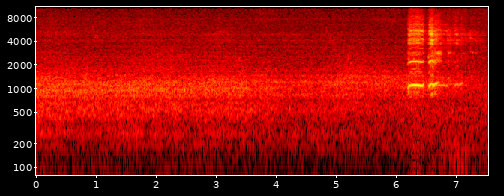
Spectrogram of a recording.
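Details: Green pheasant calling in rural farmland at Kamiuda, Hofu, Yamaguchi, Japan, on a spring afternoon, 30 April 2019: after quiet background hiss, two loud, harsh, abrupt notes in quick succession, the second slightly rising, near the end.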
